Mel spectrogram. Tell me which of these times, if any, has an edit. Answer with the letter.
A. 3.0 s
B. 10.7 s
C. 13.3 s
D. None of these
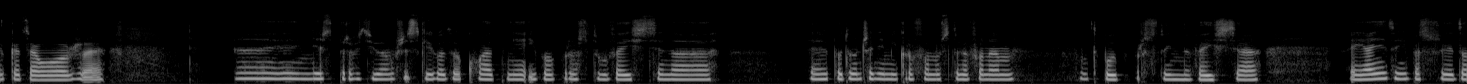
D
